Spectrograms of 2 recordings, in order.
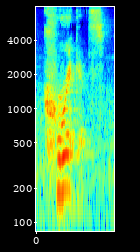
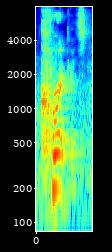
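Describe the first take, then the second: First: Breathy whisper, the word left hanging; a hushed, pointed crickets. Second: Said in the usual way. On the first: Real, not acted. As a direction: whisper it like the silence you mean. Mocking silence, rhetorical repeat.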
